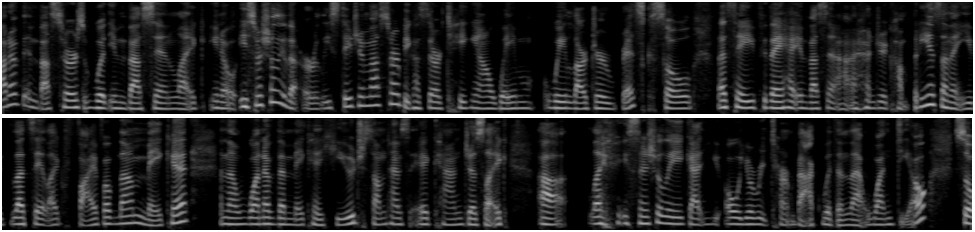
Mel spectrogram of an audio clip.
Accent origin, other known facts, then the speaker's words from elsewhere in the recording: China; now in United States; I was originally from China. And then when I came to the US, I didn't really have much business connections.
